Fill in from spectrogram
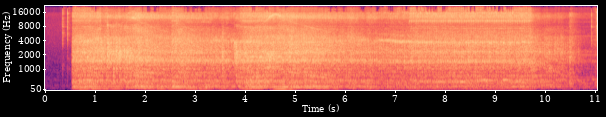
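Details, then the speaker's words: Dacia 1.5 dCi diesel van mistakenly fuelled with petrol, Lambda probe unplugged: starts and runs rough with loud uneven rod-knock-like knocking, little power and some smoke. "bon, tu as entendu ce bruit, ce bruit est caractéristique du cognement de bielle, et il y a deux de ces choses qui peuvent le provoquer, un, un injecteur qui est ouvert, injecte continuellement et produit ce cognement des bielles"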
